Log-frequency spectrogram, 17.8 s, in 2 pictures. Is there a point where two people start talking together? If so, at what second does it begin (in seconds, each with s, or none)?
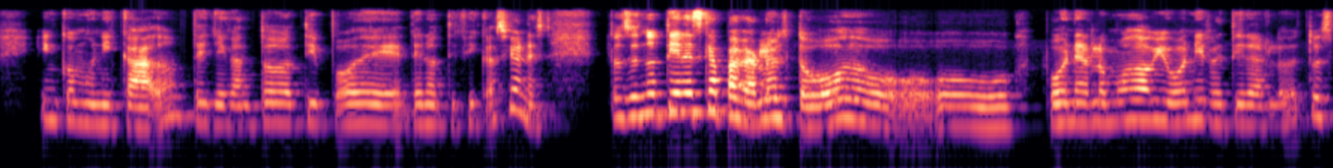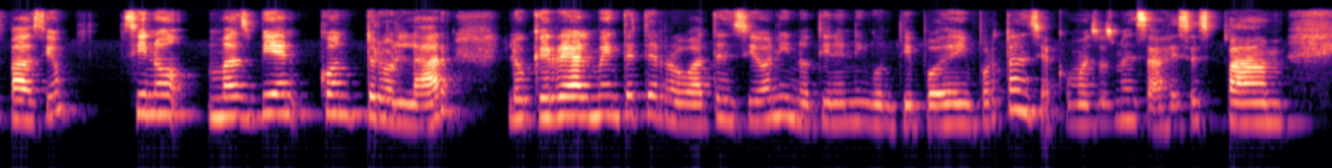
none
